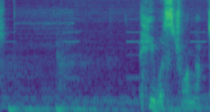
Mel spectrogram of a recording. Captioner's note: machines beeping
